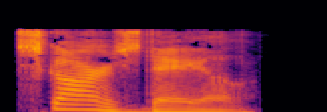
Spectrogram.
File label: "scarsdale", English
